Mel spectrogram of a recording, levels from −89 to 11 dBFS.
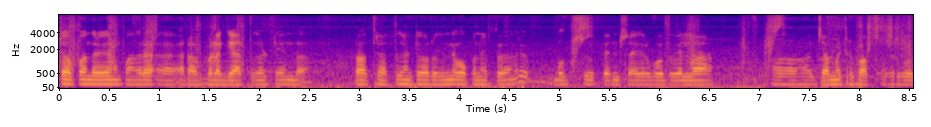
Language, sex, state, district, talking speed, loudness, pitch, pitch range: Kannada, male, Karnataka, Raichur, 160 wpm, -21 LUFS, 125 Hz, 120-130 Hz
